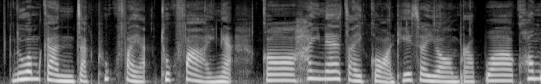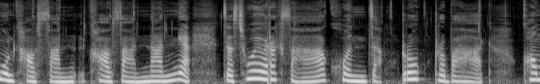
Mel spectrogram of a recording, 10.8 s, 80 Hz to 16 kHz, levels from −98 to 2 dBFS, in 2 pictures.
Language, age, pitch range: Thai, 20-39, 210-265 Hz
